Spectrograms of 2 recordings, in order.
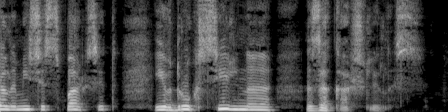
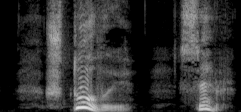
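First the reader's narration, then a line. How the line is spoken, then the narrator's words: Exclaiming. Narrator (Russian): воскликнула миссис Спарсит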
